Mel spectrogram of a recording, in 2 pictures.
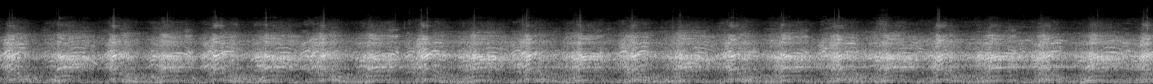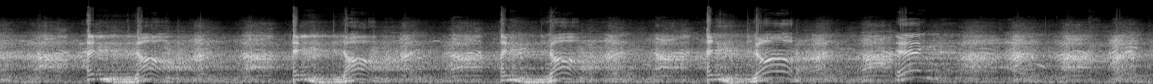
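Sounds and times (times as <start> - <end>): crowd of men chanting: 0.0 - 23.0.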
